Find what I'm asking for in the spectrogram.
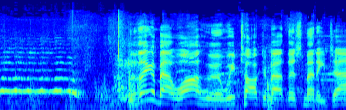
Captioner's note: crowd chatter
